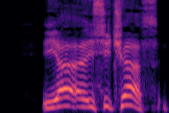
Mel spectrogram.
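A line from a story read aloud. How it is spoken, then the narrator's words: Shout from another room. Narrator (Russian): крикнул из другой комнаты Степан Трофимович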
